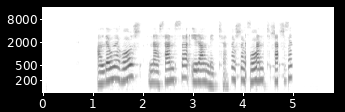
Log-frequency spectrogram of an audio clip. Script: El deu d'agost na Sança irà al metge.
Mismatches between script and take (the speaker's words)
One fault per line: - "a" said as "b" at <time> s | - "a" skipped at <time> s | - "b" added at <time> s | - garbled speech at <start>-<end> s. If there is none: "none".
- garbled speech at 3.8-5.0 s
